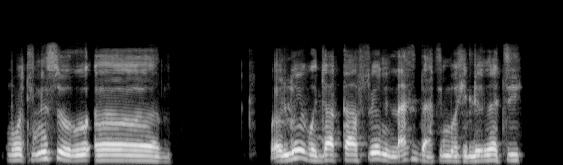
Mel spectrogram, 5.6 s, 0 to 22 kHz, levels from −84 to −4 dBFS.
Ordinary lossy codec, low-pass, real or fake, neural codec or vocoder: none; none; fake; codec, 16 kHz, 4 kbps, X-Codec, HuBERT features, trained on balanced general audio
